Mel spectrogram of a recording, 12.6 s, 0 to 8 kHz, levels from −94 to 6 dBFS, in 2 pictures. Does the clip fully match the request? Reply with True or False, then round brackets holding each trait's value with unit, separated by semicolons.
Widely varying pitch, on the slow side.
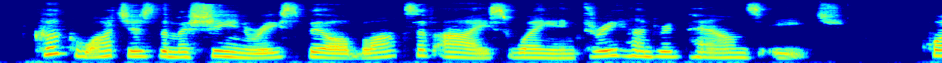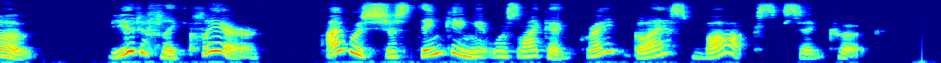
True (6.8 semitones; 130 wpm)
